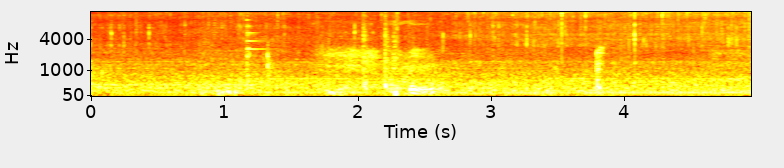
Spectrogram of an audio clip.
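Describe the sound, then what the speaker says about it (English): Onion and garlic sizzle steadily in a hot pan, a constant crackling fry with small pops and a few faint stirring scrapes, close and fairly quiet with no talking. "And then we'll add the onion. The onions? So half of that. Okay. Yep. And then a couple teaspoons of garlic."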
